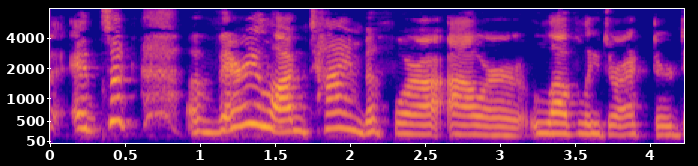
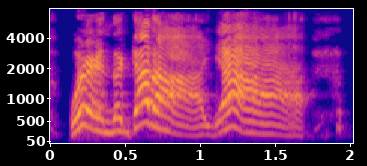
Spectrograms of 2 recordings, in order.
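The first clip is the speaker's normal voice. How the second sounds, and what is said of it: 1920s newsboy detective accent. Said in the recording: “this amazing 1920s spy accent comes out ... newsboy, like, you know, detective voice”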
